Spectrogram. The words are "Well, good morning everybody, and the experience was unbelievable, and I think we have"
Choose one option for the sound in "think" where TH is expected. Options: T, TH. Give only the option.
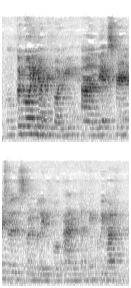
TH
